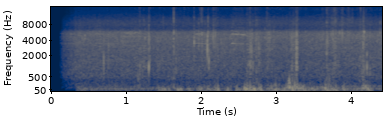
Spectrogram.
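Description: Steady rushing of the fast-flowing Niagara River, overlaid by gusty wind buffeting the microphone as a low rumble that strengthens about halfway through, with scattered light crackles and clicks.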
